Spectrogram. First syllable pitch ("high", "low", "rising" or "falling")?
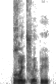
falling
